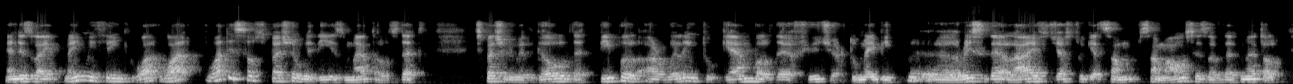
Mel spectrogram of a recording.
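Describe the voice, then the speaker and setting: A man in his forties from Romania with a Romanian accent, answering interview questions slowly with many pauses and fillers. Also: medium pitch, echoey room, dull audio. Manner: slow, halting, many fillers and restarts. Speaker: author and guest.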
